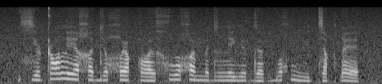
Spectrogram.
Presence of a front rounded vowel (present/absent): present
